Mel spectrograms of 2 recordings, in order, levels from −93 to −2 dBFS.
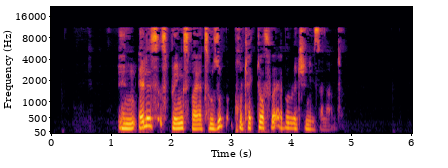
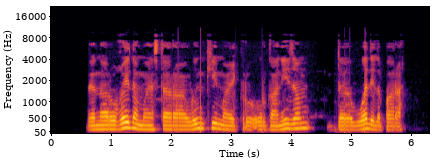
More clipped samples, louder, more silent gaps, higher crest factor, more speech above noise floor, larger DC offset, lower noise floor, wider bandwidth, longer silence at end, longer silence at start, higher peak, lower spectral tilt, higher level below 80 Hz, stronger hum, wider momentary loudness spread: neither; about the same, -17 LUFS vs -19 LUFS; neither; about the same, 18 dB vs 18 dB; second, 64 dB vs over 72 dB; neither; second, -81 dBFS vs under -90 dBFS; first, 12 kHz vs 10 kHz; first, 1.2 s vs 0.45 s; first, 1.1 s vs 0.6 s; about the same, -2 dBFS vs -2 dBFS; second, -4.5 dB/octave vs -6.5 dB/octave; about the same, -56 dBFS vs -54 dBFS; neither; about the same, 8 LU vs 9 LU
